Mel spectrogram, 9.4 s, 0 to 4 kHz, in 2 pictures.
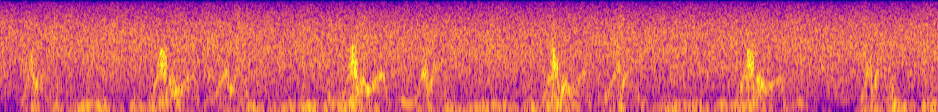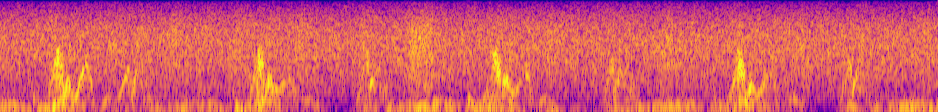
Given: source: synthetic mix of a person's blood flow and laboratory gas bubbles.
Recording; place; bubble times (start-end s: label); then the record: Doppler ultrasound of blood flow; precordium
no bubbles
From the record:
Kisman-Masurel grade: 000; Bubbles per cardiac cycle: 0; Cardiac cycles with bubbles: 0%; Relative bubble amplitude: no bubbles discernible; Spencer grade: 0 (complete lack of bubble signals)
